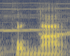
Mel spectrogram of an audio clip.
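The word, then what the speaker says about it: こんな: Koso A are unaccented, Do is accented on the first syllable, and so konna in this case unaccented.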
